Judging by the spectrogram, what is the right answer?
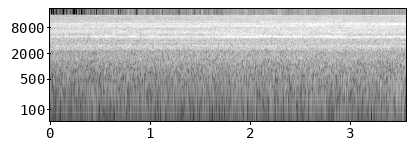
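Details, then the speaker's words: LPG stove regulator locked onto a newly bought gas cylinder with its seal in place: loud, steady high-pitched hiss, unvarying until shut off; gas escaping at the regulator seal, with a bad or worn rubber seal among the suspected causes. "ini regulatornya saya pasangan begini ini lalu kita kunci ini terjadi kebocoran teman-teman"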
